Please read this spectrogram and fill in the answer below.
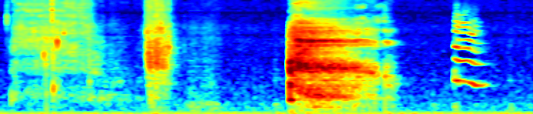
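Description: Hair-removal wax strip ripped off the armpit in one sudden pull about two seconds in, followed by a short high-pitched yelp; breathy sounds while bracing before it.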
